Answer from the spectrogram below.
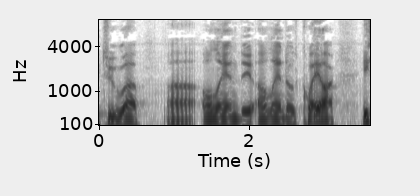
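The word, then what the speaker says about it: Cuellar: It's, uh, the way you pronounce it is Orlando Quay, and it's spelled C U L L A R.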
